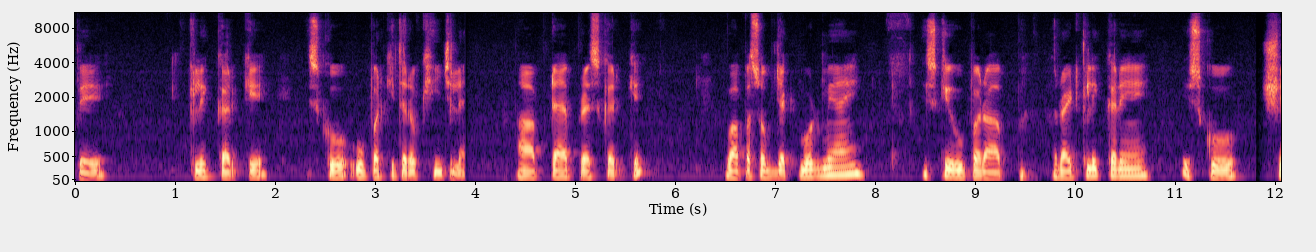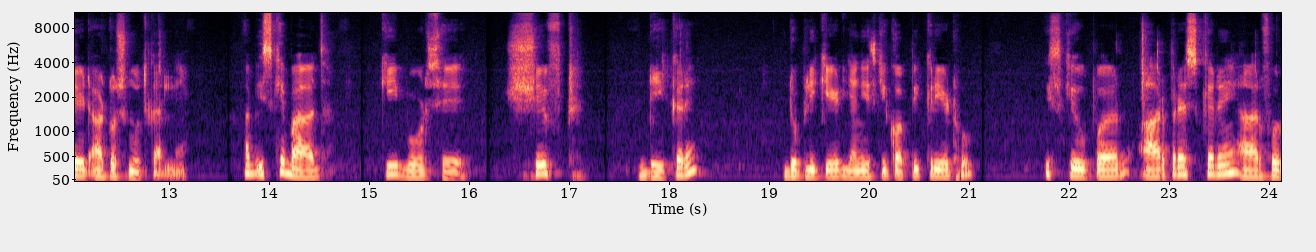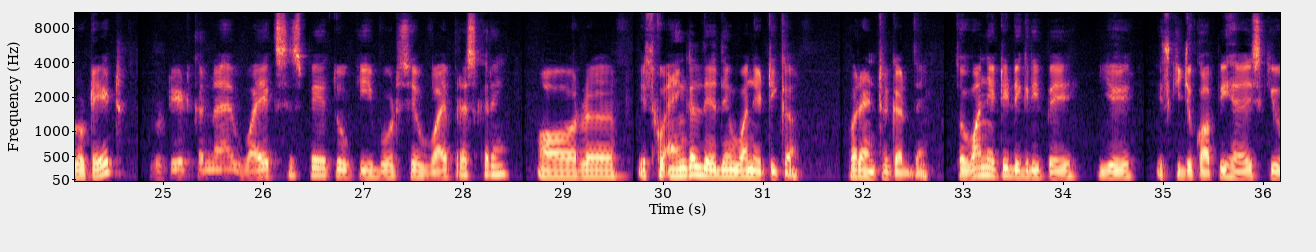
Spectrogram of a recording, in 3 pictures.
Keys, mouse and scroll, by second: 4.3 Tab, 18.0 shift+d, 22.9 r, 27.8 y, 31.9 0, 32.9 Return.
